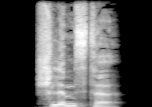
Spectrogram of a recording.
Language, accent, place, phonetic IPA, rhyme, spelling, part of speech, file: German, Germany, Berlin, [ˈʃlɪmstə], -ɪmstə, schlimmste, adjective, De-schlimmste.ogg
- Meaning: inflection of schlimm: 1. strong/mixed nominative/accusative feminine singular superlative degree 2. strong nominative/accusative plural superlative degree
